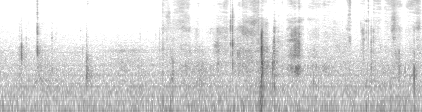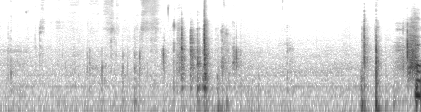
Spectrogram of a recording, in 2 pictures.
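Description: Scissors trim journal paper in quiet, faint snips and scrapes, with a few sharper cuts near the end and no talking.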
